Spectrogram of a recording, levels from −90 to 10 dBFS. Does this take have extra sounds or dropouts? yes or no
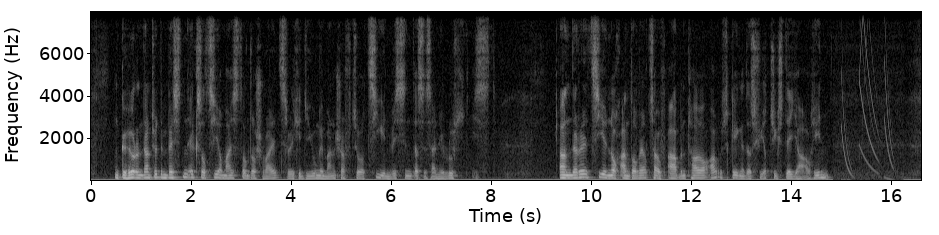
yes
